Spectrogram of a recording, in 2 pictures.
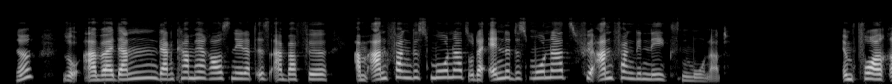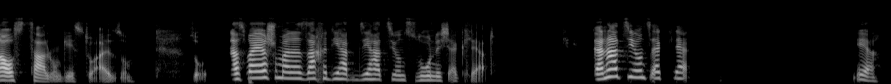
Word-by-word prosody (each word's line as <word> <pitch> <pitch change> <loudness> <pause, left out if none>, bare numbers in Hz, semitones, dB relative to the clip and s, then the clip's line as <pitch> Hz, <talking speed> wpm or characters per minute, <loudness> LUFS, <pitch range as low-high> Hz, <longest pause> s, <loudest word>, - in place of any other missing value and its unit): ne? 345 - -1 0.3
So, - - -5
aber 220 +2 +6
dann 280 +6 +1
dann 245 0 +3
kam 290 +1 0
heraus, 275 -1 0
ne, 265 -1 -3
das 250 - -10
ist 255 - -9
einfach 235 0 +1
für 235 -1 -3 0.2
am 215 -1 0
Anfang 300 +5 +5
des 310 -1 -9
Monats 325 +2 -1
oder 220 0 +1
Ende 285 +7 +2
des 280 0 -11
Monats 320 +3 -1
für - - -3
Anfang 295 -2 +3
den 255 -1 -7
nächsten 230 -5 -7
Monat. 160 -2 -11 1.1
Im 230 +2 -2
Vorauszahlung 225 -8 +3
gehst - - -16
du - - -15
also. - - -13 0.5
So, 465 +1 -18 0.2
das 240 +2 0
war 300 0 +3
ja 310 +1 +4
schon 310 +1 -6
mal 285 -1 -1
'ne 275 - -3
Sache, 275 +1 -3
die 260 +1 -7
hat 215 -4 -5
sie 240 +2 -6
hat 230 0 -4
sie 230 - -13
uns 210 -1 -13
so 195 +3 -8
nicht 185 -2 -9
erklärt. - - -16 0.9
Dann 245 +4 +4
hat 360 +1 +6
sie 350 -2 -4
uns 320 -1 -6
erklärt 290 -1 -7 1.6
Ja. - - -9
265 Hz, 180 wpm, -22 LUFS, 235-300 Hz, 1.6 s, aber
